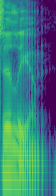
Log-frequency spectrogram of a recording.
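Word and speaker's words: cilium: to know is cilia singular it would be pronounced psyllium these are going to be short hair like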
